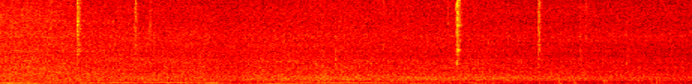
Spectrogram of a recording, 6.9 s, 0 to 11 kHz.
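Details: 2024 Nissan Frontier Pro-4X with Nismo lift kit pulling away from a stop: low droning hum with a faint whirring tone under road noise; source of the noise when accelerating unclear.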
